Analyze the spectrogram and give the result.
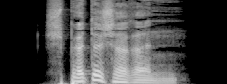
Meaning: inflection of spöttisch: 1. strong genitive masculine/neuter singular comparative degree 2. weak/mixed genitive/dative all-gender singular comparative degree
- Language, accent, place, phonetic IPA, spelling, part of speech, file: German, Germany, Berlin, [ˈʃpœtɪʃəʁən], spöttischeren, adjective, De-spöttischeren.ogg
